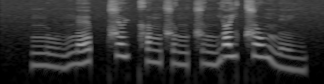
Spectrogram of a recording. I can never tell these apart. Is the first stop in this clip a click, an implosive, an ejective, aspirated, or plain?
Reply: plain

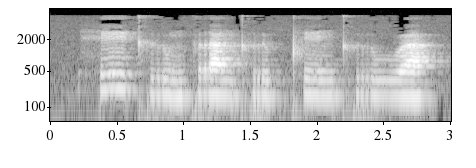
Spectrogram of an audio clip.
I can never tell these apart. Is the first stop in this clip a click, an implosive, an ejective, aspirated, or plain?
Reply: aspirated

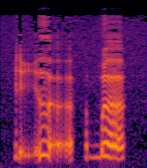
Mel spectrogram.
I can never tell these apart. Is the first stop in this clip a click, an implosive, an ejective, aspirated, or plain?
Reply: implosive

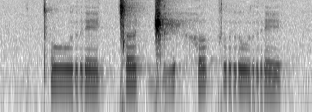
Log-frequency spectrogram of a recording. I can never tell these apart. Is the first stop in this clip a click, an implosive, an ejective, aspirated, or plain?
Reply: ejective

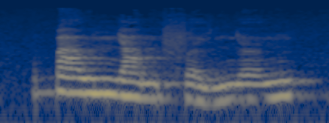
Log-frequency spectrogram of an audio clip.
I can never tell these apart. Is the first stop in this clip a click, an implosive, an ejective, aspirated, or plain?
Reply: implosive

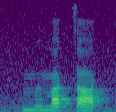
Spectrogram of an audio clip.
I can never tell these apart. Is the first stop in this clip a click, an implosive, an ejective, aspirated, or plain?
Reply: plain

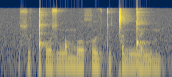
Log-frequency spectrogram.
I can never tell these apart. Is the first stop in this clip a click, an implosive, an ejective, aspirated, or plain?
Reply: click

